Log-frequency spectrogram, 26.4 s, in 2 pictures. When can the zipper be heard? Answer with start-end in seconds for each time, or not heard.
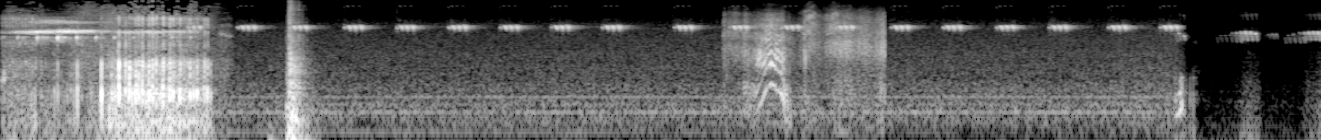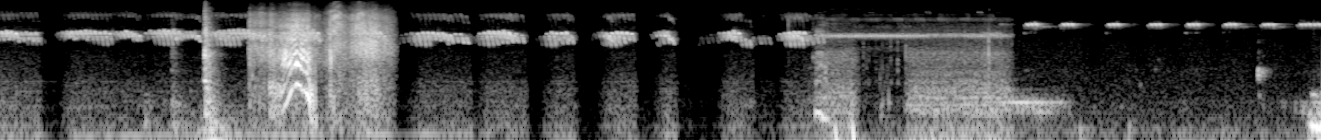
7.2-8.8, 15.7-17.1.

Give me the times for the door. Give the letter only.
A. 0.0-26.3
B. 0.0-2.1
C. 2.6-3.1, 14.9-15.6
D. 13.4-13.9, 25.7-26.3
C.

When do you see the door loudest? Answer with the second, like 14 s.
3 s.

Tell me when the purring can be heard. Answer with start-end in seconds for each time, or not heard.
0.0-2.1.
